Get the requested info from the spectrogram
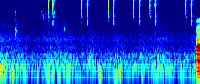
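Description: Computer mouse clicking: about a dozen light, sharp clicks, mostly in quick pairs, as a drawing element is edited in CAD software.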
